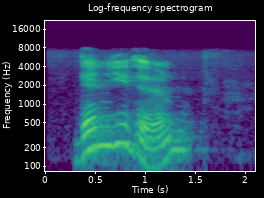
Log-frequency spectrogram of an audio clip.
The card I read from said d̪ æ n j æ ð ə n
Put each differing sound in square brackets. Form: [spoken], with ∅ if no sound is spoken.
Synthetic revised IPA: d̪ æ n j [i] ð ə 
